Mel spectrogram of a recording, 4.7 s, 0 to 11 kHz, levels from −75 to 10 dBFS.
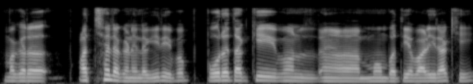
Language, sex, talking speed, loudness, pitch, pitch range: Punjabi, male, 150 wpm, -18 LUFS, 140 Hz, 130-155 Hz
